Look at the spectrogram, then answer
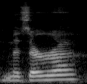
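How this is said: It is said in a rural Southern pronunciation. It is said as a joke, like old country folks. "I don't say Missouri. If I do, I do it jokingly"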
